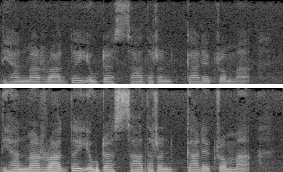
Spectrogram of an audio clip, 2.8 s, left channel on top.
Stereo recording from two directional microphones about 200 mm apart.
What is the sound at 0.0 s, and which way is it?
Speech, 35° right (ahead or behind).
